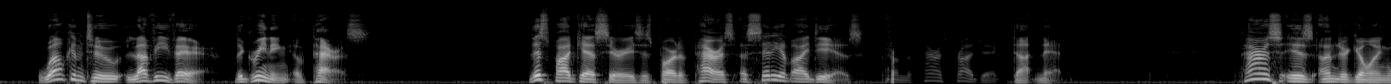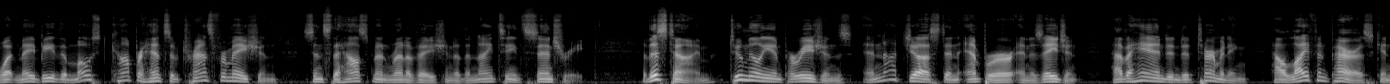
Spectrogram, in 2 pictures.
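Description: One channel inverted, 8.94 to 10.08 s, just after "a city of ideas": the speech falls by about 24 dB to a faint remnant. Likely one stereo channel's polarity was reversed, so content shared by both cancels in mono, leaving only their small difference.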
